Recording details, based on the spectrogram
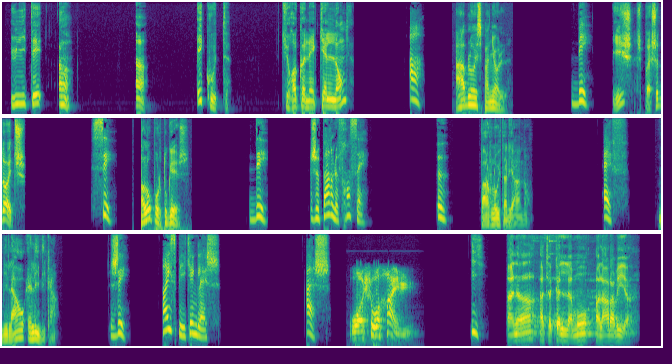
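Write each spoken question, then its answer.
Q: Tu reconnais quelle langue?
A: l'espagnol

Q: Tu reconnais quelle langue?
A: l'allemand

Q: Tu reconnais quelle langue?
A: le portugais

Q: Tu reconnais quelle langue?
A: le français

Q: Tu reconnais quelle langue?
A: l'italien

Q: Tu reconnais quelle langue?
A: le grec

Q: Tu reconnais quelle langue?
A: l'anglais

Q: Tu reconnais quelle langue?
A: le chinois

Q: Tu reconnais quelle langue?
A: l'arabe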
